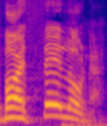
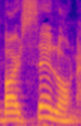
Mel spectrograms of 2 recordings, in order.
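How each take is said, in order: First: It is said with a Castilian Spanish accent. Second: It is said with a Central American accent. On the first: "That's how you say it in Castilian Spanish" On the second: "In Central America, we say Barcelona"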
